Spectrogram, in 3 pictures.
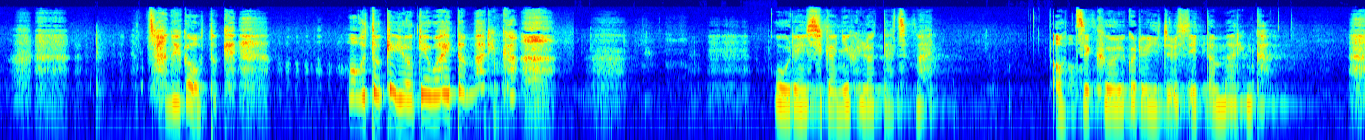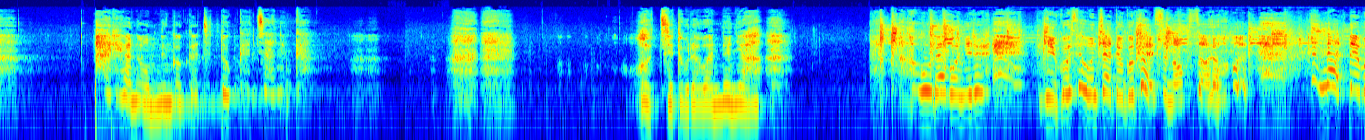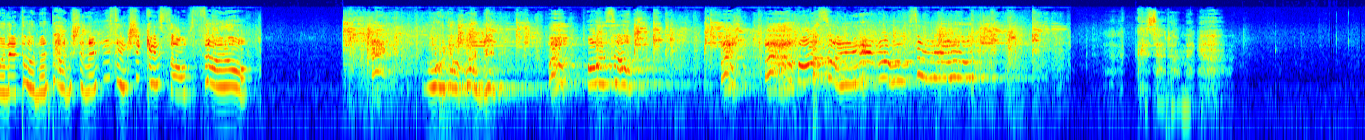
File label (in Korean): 30대 차분한 세련된; 기황후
